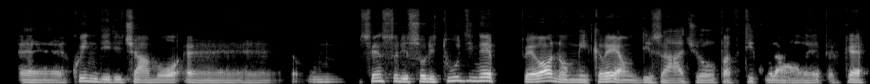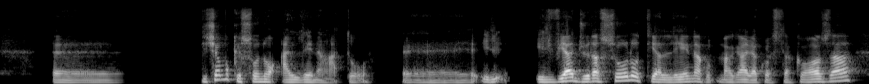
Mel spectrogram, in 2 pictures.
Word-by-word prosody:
Ehm, 100 -1 -4
quindi 130 -3 -2
diciamo, 105 -2 -1
ehm, 95 -1 -7 0.3
uhm, 115 0 -9
un 120 -1 -12 0.2
senso 145 +5 -2
di 135 -1 +2
solitudine 160 +6 +1 0.2
però 120 +7 +7
non 110 -5 -1
mi 105 -2 -3
crea 125 -1 +4
un 100 -1 -5
disagio 95 -1 -5
particolare, 95 0 -5
perché, 105 +3 -1 0.5
ehm, 100 -1 -6 0.7
diciamo 215 +1 0
che 135 - 0
sono 125 -2 +1
allenato. 105 -5 -3 0.2
Ehm, 95 0 -9
il 115 0 -3 0.3
il 110 -1 0
viaggio 140 -1 +8
da 145 - +7
solo 180 +1 +3
ti 125 - 0
allena 120 +4 +2
co 110 - -9
magari 105 0 0
a 100 - +2
questa 105 0 -7
cosa, 130 - +3
105 Hz, 120 wpm, -21 LUFS, 95-125 Hz, 0.7 s, viaggio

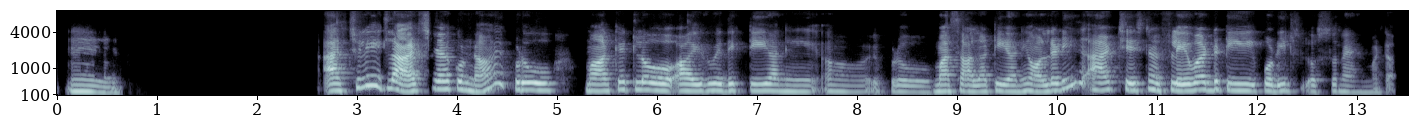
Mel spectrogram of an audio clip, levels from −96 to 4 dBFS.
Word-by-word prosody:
హ్మ్. 165 -5 -2 2.2
యాక్చువలి 195 +11 +1
ఇట్లా 250 -2 +3
యాడ్స్ 185 +5 +2
చేయకుండా, 230 -7 +1 0.2
ఇప్పుడు 215 - +2 0.6
మార్కెట్‌లో 215 +4 0 0.4
ఆయుర్వేదిక్ 190 +1 0
టీ 190 0 -1 0.2
అని 175 -1 -4 0.3
ఆహ్, 165 -2 -11
ఇప్పుడు 170 -2 -8 0.4
మసాలా 175 -1 -1
టీ 185 - +1
అని 170 +3 -4
ఆల్రెడీ 200 - -1 0.3
యాడ్ 215 +1 0
చేసిన 200 +2 0
ఫ్లేవర్డ్ 210 +3 +3
టీ 195 - 0 0.3
పొడిస్ 180 0 -3 0.2
వస్తున్నాయి 170 0 -10
అన్నమాట. 155 - -15
185 Hz, 100 wpm, -21 LUFS, 175-210 Hz, 2.2 s, ఇట్లా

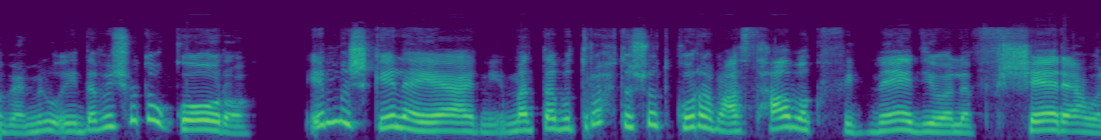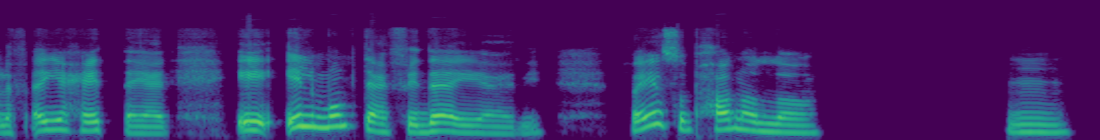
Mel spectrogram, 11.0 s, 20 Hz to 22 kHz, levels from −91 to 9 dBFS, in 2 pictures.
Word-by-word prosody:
بيعملوا 190 +6 -4
إيه؟ 200 - -2
ده 230 - -2
بيشوطوا 460 - 0
كورة، 235 -10 +4 0.3
إيه - - +1
المشكلة 315 - +3
يعني، 210 -4 +2
ما 215 +3 +2
أنت 225 +5 -1
بترُوح 270 - -2
تشوط 335 +2 -1
كورة 295 0 +3
مع 210 - +1
أصحابك 255 +6 +1
في 195 - -10
النادي 200 +2 0
والّا 180 -1 0
في 170 - -20
الشارع 225 -3 +3
والّا 175 0 -4
في - - -27
أي 235 +3 0
حِتّة 220 -4 -3
يعني، 155 -1 -4 0.3
إيه 440 -2 +3
إيه - - +5
الممتِع 315 - +2
في 180 0 -5
ده 205 +3 +4
يعني؟ 170 -4 -3 0.4
فهي 355 +5 +2
سبحان 240 -2 -1
الله. 185 -6 -3 0.9
امم. 185 0 -7
220 Hz, 190 wpm, -22 LUFS, 185-290 Hz, 0.9 s, إيه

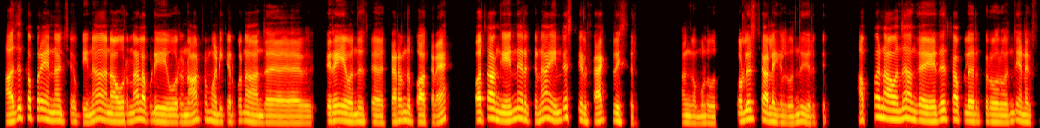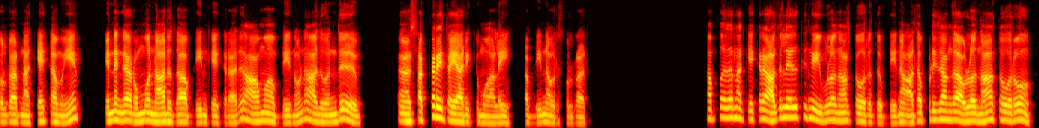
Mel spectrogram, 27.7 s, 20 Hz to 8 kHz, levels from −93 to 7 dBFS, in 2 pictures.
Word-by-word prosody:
அதுக்கு 190 +7 -1
அப்புறம் 180 -2 0
என்ன 140 0 0
ஆச்சு 130 +1 -12
அப்பிடின்னா, 115 +7 -3 0.2
நான் 125 -1 +3
ஒரு 130 - -7
நாள் 160 -1 +3
அப்பிடி 130 -1 -2 0.2
ஒரு 115 -1 -4
நாற்றம் 155 -1 -1
அடிக்கிறப்ப, 125 +3 -5
நான் 120 -2 +2
அந்த 110 0 -2 0.8
திரைய 140 +1 +4
வந்து 125 +1 -1
தெ 115 - 0 0.2
தெறந்து 140 +1 0
பார்க்கறேன். 115 -1 +2 0.4
பார்த்தா 150 +5 +3
அங்க 140 -3 -1
என்ன 170 - -2
இருக்குன்னா, 140 +4 -2 0.2
இண்டஸ்ட்ரியல் 150 -5 -4
ஃபேக்டரீஸ் 130 0 0
இருக்கு. - - -19 0.5
அங்க 110 -2 -3
முழுவதும். 105 -1 -6 0.2
தொழிற்சாலைகள் 130 -7 +1
வந்து 125 +4 -3
இருக்கு. 105 +1 -14 0.5
அப்போ 210 - -4
நான் 165 -2 +5
வந்து 175 +4 0
அங்க 150 -3 -2 0.2
எதிர்த்தாப்புல 155 -4 0
இருக்கிறவரு 120 -1 -3
வந்து 140 +3 -3
எனக்கு 120 -3 -2
சொல்றாரு, 120 0 0
நான் 110 0 -3
கேட்காமயே, 125 +3 +2 0.5
"என்னங்க 145 0 +4
ரொம்ப 140 +3 +2
நாறுதா?" 120 -1 +3
அப்பிடின்னு 115 +1 -5
கேட்கிறாரு. 110 0 -3 0.2
"ஆமா!" 135 +1 +1
அப்பிடினோனே, 110 +8 -3
"அது 120 -1 -1
வந்து 125 +8 0 0.8
அ 130 - +4 0.2
சர்க்கரை 180 +7 +5
தயாரிக்கும் 120 -3 +3
ஆலை." 110 +1 0 0.3
அப்பிடின்னு 110 +2 -4
அவரு 105 0 -8
சொல்றாரு. 100 -2 -5 1.6
அப்ப 190 +3 -4
தான் 190 0 0
நான் 170 -4 -2
கேட்கிறேன். 160 +1 +2
'அதுல 195 +7 +2
எதுக்குங்க 195 -2 0
இவ்ளோ 145 +3 0
நாத்தம் 135 -1 -1
வருது?' 115 -2 -5
அப்பிடின்னு. 105 +4 -4
'அது 110 - -1
அப்பிடிதாங்க. 155 +1 0
அவ்ளோ 135 +2 +4
நாத்தம் 155 0 +2
வரும். 145 -2 +1
130 Hz, 160 wpm, -24 LUFS, 115-155 Hz, 1.6 s, நான்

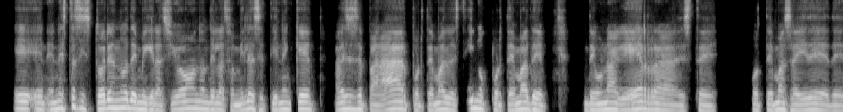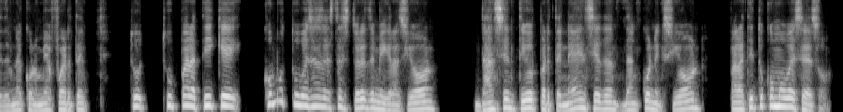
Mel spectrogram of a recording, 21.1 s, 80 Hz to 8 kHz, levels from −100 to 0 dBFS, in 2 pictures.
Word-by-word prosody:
eh, 145 -2 0
en 125 - -4
en 135 +2 +1
estas 155 +3 +2
historias, 145 +3 +2
¿no? 165 +1 +3
De 155 -2 +4
migración, 130 +4 0
donde 135 -2 0
las 125 -3 -1
familias 120 +6 +1
se 120 - -4
tienen 130 +4 -2
que, 140 -4 0 0.2
a 125 - -6
veces, 135 0 +1
separar 135 +2 0
por 115 -4 -7
temas 120 +4 -1
de 130 - +1
destino, 140 +4 -1
por 120 -4 -5
temas 120 +6 0
de 120 -6 0 0.4
de 120 0 -2
una 130 +2 +1
guerra, 120 -3 0
este, 105 -1 -4 0.4
o 120 -1 -4
temas 120 +2 -1
ahí 115 0 -2
de 120 -3 -1
de 105 -1 -5
de 105 - -6
una 115 +3 -2
economía 120 0 -2
fuerte. 125 +1 -2 0.5
Tú 185 -3 0 0.2
tú 205 -3 -2
para 205 -2 +2
ti, 205 -1 +3
¿qué? 195 -2 +3 0.3
¿Cómo 250 +6 -1
tú 230 -3 0
ves 200 -2 +3
esas 190 0 +2
estas 175 +1 -2
historias 160 +2 +1
de 160 - +1
migración? 130 +2 0 0.4
¿Dan 120 +5 0
sentido 155 +1 +6
de - - -11
pertenencia, 140 +4 0
dan 140 -3 -1
dan 125 +2 -2
conexión? 140 +4 -1 0.3
¿Para 135 0 0
ti 175 +4 0
tú 190 +3 -3
cómo 190 -1 +6
ves 175 -6 +3
eso? 90 - -2
135 Hz, 180 wpm, -21 LUFS, 120-155 Hz, 0.5 s, sentido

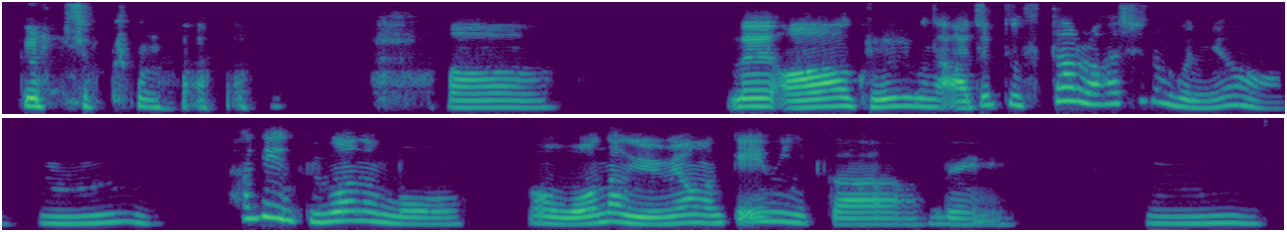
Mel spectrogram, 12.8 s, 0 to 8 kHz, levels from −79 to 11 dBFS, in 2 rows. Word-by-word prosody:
그러셨구나. 210 -3 0 1.4
아 185 0 -2 0.9
네. 215 +1 +6
아 200 +5 +7
그러시구나. 215 0 +1
아직도 245 +8 +1
스타를 350 +5 +2
하시는군요. 230 - -5 0.2
음. 190 +2 -5 0.3
하긴 320 -2 +2
그거는 245 -1 0
뭐 175 -1 -4 0.3
어 - - -3
워낙 195 +6 +3
유명한 200 +3 +2
게임이니까. 165 -9 -2
네. 165 -2 -8 0.7
음. 185 +1 -7
200 Hz, 205 characters per minute, -23 LUFS, 185-225 Hz, 1.4 s, 아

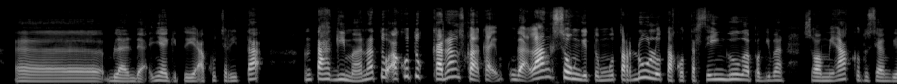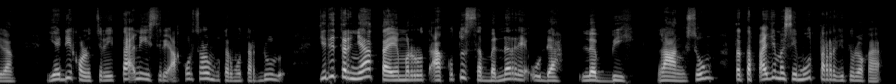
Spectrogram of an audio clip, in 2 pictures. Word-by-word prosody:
eee, 150 -1 -5
Belandanya 150 +4 -4
gitu 160 -1 -10
ya, 165 - -3
aku - - -15
cerita 175 +5 -1 0.5
entah 250 +2 +5
gimana 225 - -1
tuh 345 - -2
aku 375 - +3
tuh 370 -1 -3
kadang 345 +3 +7
suka - - +5
kayak 265 -5 -3
nggak 225 -1 +2
langsung 315 -5 +7
gitu 205 -3 -4
muter 215 +2 -1
dulu, 295 +1 +1
takut 190 0 -2
tersinggung 230 +4 -2
apa 205 -3 -3
gimana, 190 +2 -7 0.2
suami 175 -2 -2
aku 230 +1 +1
terus 180 -3 -11
yang 170 -3 -3
bilang, 160 -1 -4 0.3
"Ya 225 +5 0
dia 300 - -2
kalau 215 -7 0
cerita 195 +6 -1
nih 265 - -2
istri 200 -1 -8
aku 255 0 -4
selalu 265 -2 -2
muter-muter 175 -2 -7
dulu," 235 - -8 0.4
jadi 330 +6 0
ternyata 335 - +5
yang 200 +1 +2
menurut 210 +1 -2
aku 205 +4 +2
tuh 320 - -3
sebenernya 205 - -1
udah 185 -2 -1 0.2
lebih 185 -1 +1 0.3
langsung 190 - +2 0.2
tetap 230 0 +1
aja 245 +7 +5
masih 250 -4 +1
muter 255 -1 -3
gitu 195 0 -8
loh, 180 - -2
Kak. 145 -1 -4
200 Hz, 185 wpm, -25 LUFS, 175-245 Hz, 0.5 s, kadang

